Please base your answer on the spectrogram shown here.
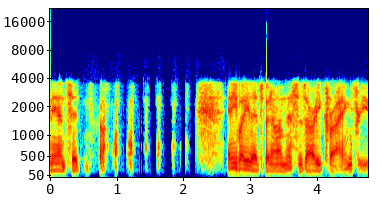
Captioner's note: laughing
